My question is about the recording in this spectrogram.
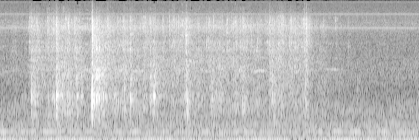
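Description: NAO humanoid robot stepping as it turns in place, its feet and joints giving irregular light clicks and taps on a hard floor, over a steady low hum.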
